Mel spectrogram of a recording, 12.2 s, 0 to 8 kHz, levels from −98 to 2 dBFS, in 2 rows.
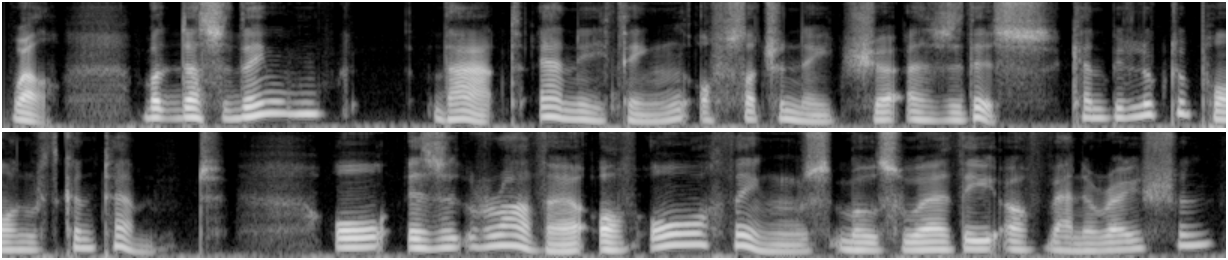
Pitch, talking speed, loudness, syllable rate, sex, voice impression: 155 Hz, 140 wpm, -21 LUFS, 4.0 syllables/s, male, masculine, slightly feminine, very gender-neutral, very adult-like, slightly middle-aged, slightly thin, relaxed, weak, dark, slightly soft, slightly muffled, fluent, slightly cool, very intellectual, slightly refreshing, very sincere, very calm, slightly mature, very friendly, reassuring, very unique, elegant, sweet, slightly lively, kind, modest, slightly light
